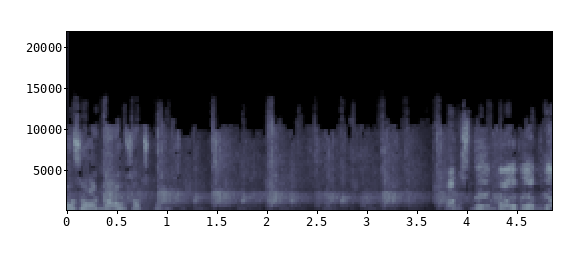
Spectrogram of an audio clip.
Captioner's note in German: Beifall CDU und BÜNDNIS 90/DIE GRÜNEN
